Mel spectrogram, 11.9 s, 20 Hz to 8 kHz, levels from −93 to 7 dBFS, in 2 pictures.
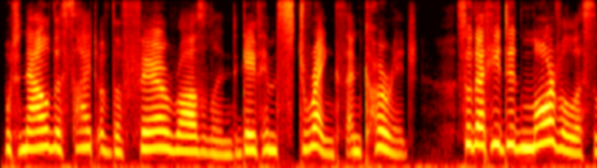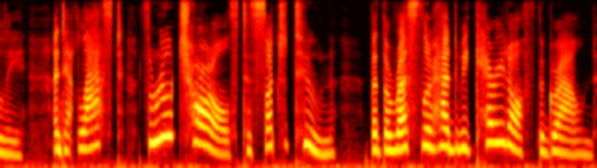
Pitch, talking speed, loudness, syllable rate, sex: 255 Hz, 185 wpm, -18 LUFS, 4.5 syllables/s, female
